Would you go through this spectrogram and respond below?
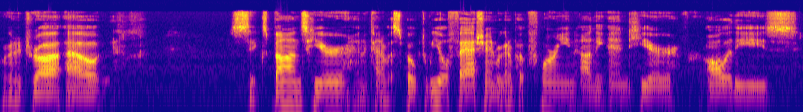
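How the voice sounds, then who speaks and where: A man's voice: fairly low pitch, level tone, takes it slowly, vocal fry, sharp tone. A man teaching chemistry in an informal, step-by-step lecture style, methodically thinking aloud as he works through things.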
